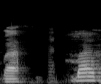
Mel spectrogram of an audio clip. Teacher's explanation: Bas, keluar angin juga ya. ya keluar angin, tapi nggak banyak.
